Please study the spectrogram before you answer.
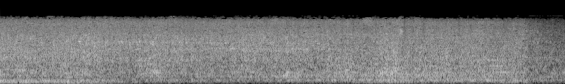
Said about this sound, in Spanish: Toral observa los coches que están llegando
